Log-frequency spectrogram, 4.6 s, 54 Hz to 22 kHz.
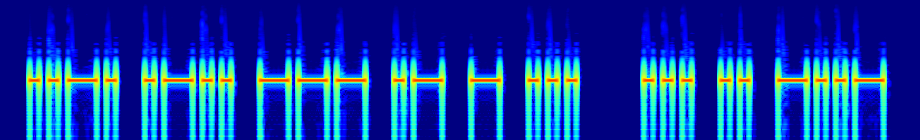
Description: Morse code, heard as a keyed tone, about 25 wpm, 700 Hz. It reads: FLOATS SIX
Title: A Sound Of Thunder 25wpm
